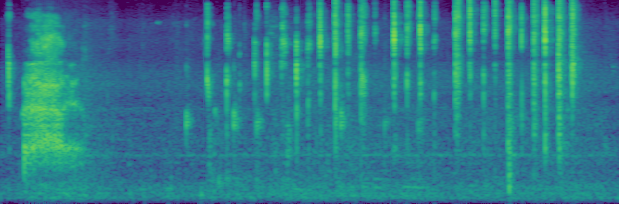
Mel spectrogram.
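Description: A short breathy rush of noise at the start, then about four seconds of light, sharp clicks coming several times a second, like keys or taps on a hard surface.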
